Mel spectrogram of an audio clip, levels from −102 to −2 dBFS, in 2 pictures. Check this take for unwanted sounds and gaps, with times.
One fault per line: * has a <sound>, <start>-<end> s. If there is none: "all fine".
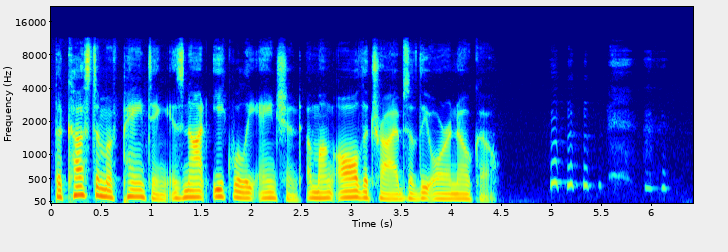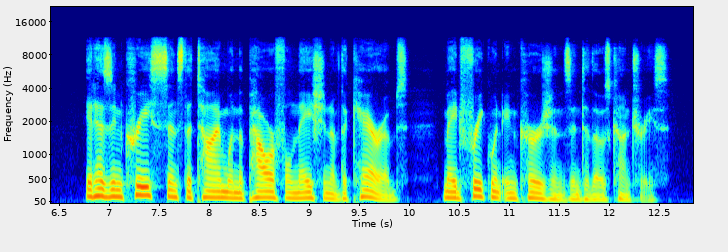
* has a laugh, 5.0-6.2 s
